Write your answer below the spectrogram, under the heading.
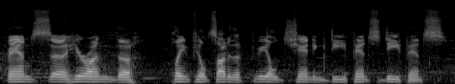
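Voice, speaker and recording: Male color man for a home team football broadcast, chatty and partisan, even mid voice. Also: mid-range voice, moderate pace. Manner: partisan, loose with fillers, recaps the score. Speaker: color commentator. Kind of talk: high school football radio commentary.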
